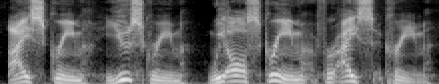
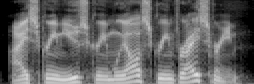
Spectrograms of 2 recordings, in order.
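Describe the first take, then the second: First: Each word is articulated separately and very formally. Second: The words run together in relaxed everyday speech. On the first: "if we're really working on our voiceover abilities and our diction" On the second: "So we want to say it"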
